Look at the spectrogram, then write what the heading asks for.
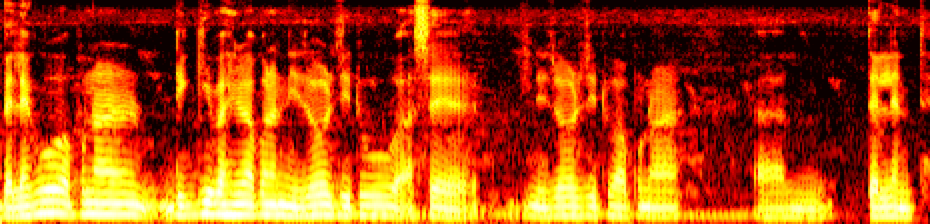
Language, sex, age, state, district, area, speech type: Assamese, male, 45-60, Assam, Dhemaji, rural, spontaneous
